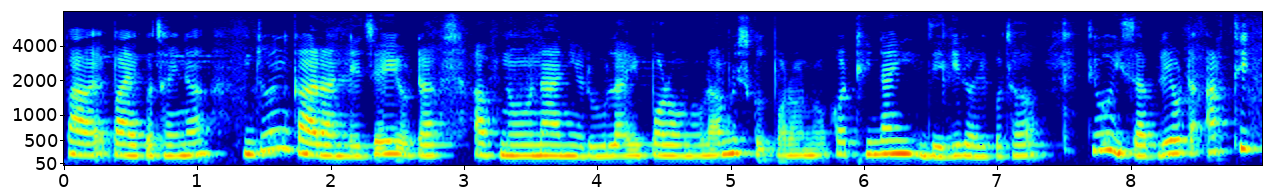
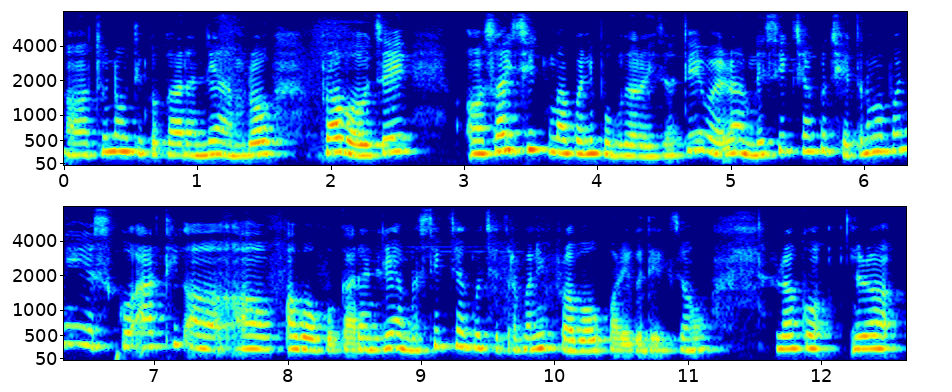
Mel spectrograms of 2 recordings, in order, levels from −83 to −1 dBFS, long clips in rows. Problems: background sounds at intervals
